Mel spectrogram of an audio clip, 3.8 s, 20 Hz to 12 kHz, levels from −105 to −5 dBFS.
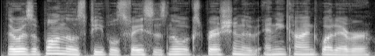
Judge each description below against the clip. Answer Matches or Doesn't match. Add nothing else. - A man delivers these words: Matches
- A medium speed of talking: Matches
